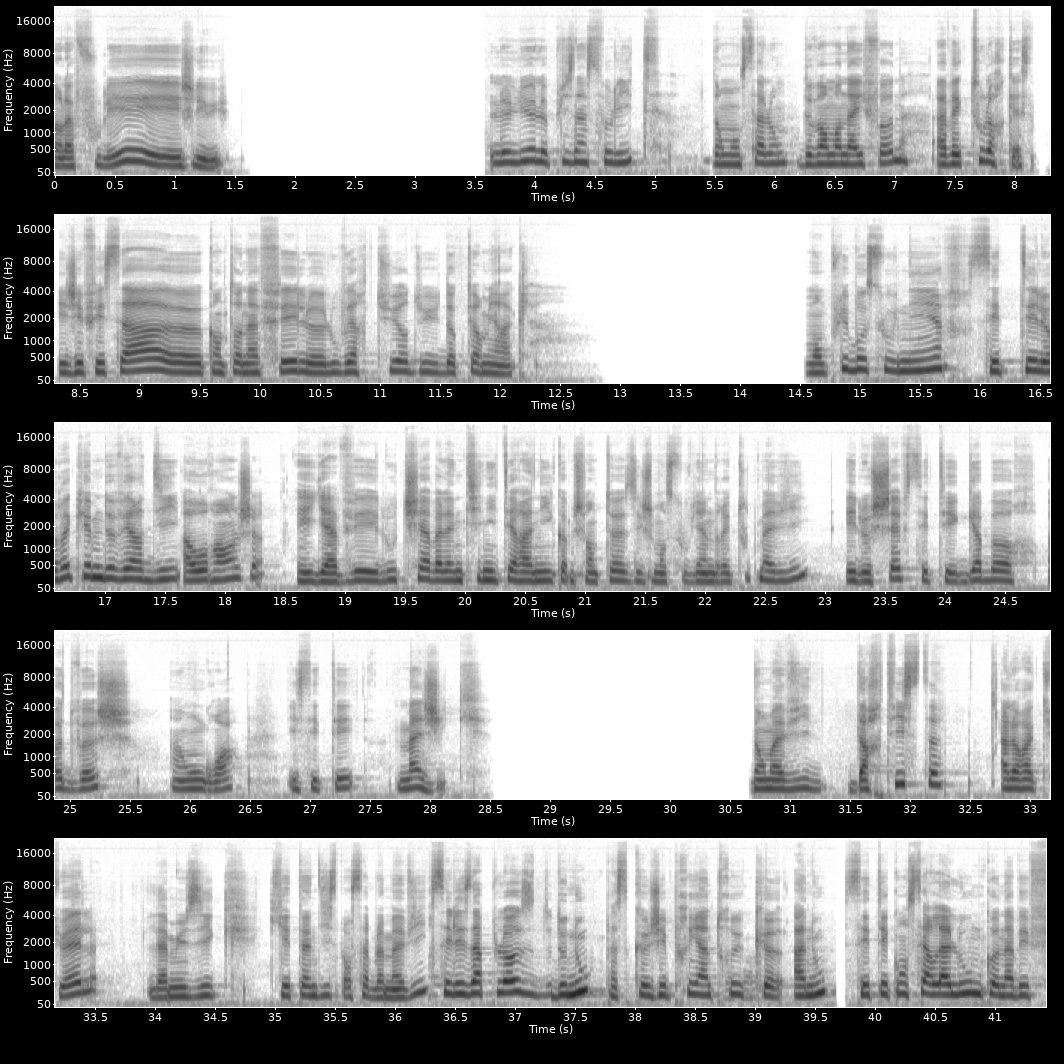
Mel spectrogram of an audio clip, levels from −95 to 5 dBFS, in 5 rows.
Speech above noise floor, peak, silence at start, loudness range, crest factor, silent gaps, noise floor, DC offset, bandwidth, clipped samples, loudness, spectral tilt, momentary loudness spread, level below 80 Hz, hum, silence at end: 35 dB; -8 dBFS; 0 s; 11 LU; 20 dB; 1.63-3.59 s, 8.21-8.26 s, 12.87-14.55 s, 28.54-30.68 s, 39.70-39.75 s; -61 dBFS; under 0.1%; 19 kHz; under 0.1%; -27 LUFS; -5.5 dB/octave; 11 LU; -60 dBFS; none; 0 s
